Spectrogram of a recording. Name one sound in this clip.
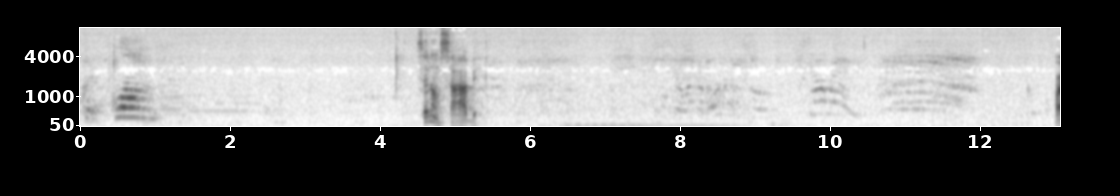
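A cartoon plays from a television with voices and music.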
